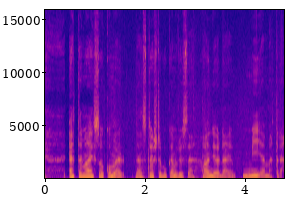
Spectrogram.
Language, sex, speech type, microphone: Norwegian, female, spontaneous, Shure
